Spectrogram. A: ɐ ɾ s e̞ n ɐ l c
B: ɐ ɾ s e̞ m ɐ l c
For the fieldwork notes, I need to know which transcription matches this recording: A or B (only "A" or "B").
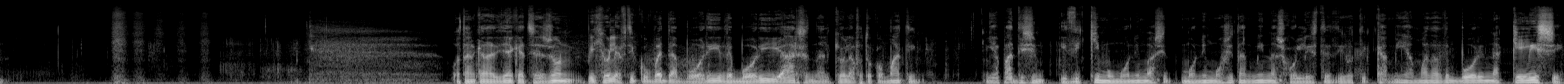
A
